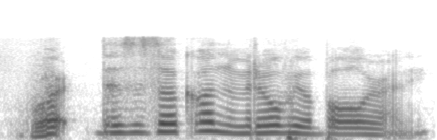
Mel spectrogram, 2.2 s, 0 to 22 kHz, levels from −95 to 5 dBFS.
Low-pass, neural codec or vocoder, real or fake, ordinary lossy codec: 7.2 kHz; codec, 16 kHz in and 24 kHz out, 0.8 kbps, FocalCodec, streaming, 65536 codes; fake; none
